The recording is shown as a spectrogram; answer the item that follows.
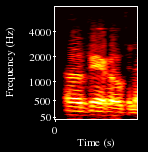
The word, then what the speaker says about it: Verhoeven: How do you pronounce his name? Verhoeven, I believe.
